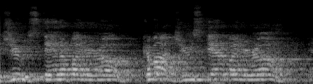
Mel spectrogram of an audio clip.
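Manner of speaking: loud, taunting order; bully a beaten prisoner with mocking commands; jeering guards. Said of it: "they're laughing at him. They say".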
